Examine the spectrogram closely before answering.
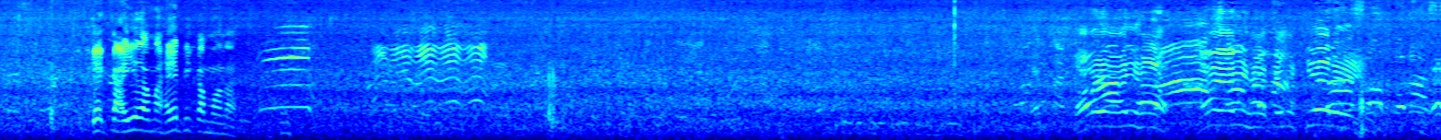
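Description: River water rushes steadily over rocks.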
